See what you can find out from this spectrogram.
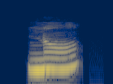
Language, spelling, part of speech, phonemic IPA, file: Marathi, ण, character, /ɳə/, LL-Q1571 (mar)-ण.wav
- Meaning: The fourteenth consonant in Marathi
